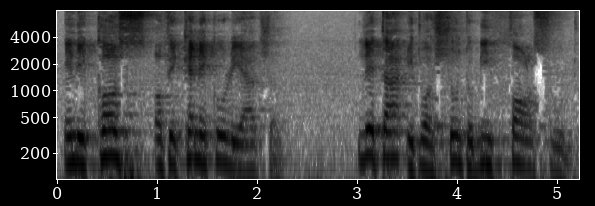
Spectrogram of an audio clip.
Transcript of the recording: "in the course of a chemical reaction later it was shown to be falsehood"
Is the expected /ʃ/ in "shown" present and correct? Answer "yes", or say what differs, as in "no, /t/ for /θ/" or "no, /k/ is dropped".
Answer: yes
